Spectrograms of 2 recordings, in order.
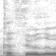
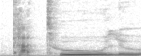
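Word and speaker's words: Cthulhu: whole cthulu stuff because it's actually it's not cthulu it's like culu or something yeah I heard about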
